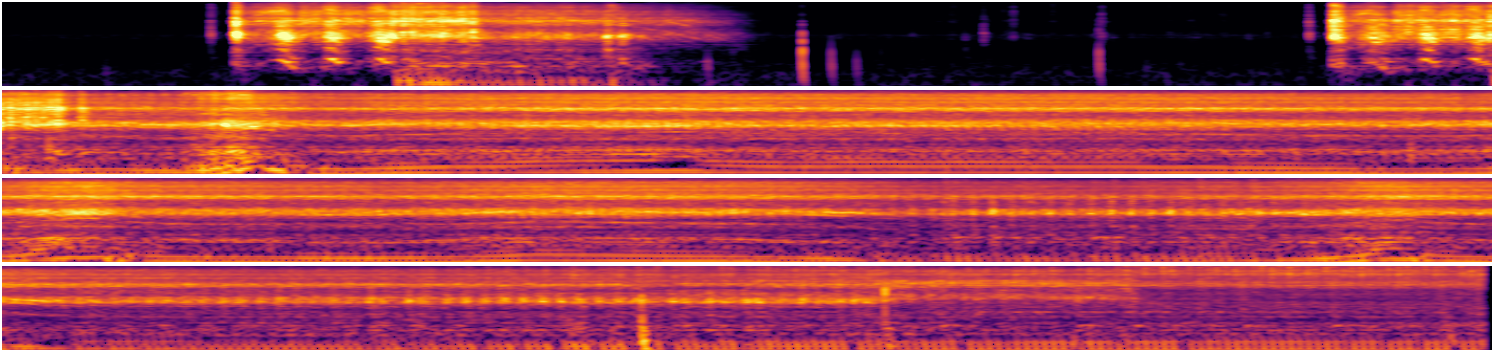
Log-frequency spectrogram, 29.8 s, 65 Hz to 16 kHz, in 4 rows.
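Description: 2007 BMW R1200RT's boxer twin on the electric starter: a first attempt about a second in lasts about two seconds and dies away, and a second start about seven seconds in catches. The engine then idles steadily with a few brief rises in revs, running a little cold.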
